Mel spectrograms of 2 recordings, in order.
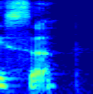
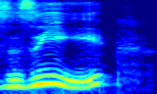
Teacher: No vibration happening in your throat versus z. Oh, I feel vibration.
